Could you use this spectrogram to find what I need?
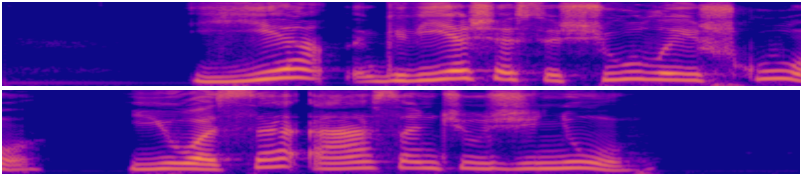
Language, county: Lithuanian, Klaipėda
